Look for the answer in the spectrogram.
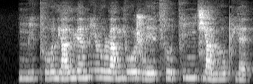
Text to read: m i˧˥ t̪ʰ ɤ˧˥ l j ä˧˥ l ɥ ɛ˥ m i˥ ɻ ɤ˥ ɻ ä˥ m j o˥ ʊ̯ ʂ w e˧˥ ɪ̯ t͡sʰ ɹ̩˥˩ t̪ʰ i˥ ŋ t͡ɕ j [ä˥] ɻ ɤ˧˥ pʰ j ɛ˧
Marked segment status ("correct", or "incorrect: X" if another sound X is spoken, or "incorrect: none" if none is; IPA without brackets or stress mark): incorrect: ä˥˩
